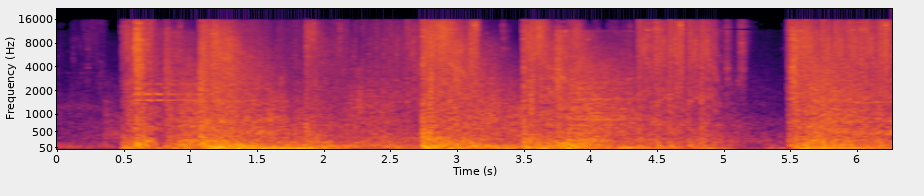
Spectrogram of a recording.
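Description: Rapid bursts of gunfire from a Fortnite match, including sniper rifle fire, come in several loud broadband volleys separated by brief lulls, with no talk over them.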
